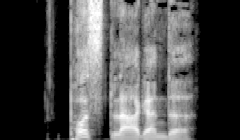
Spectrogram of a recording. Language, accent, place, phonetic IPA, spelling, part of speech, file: German, Germany, Berlin, [ˈpɔstˌlaːɡɐndə], postlagernde, adjective, De-postlagernde.ogg
- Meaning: inflection of postlagernd: 1. strong/mixed nominative/accusative feminine singular 2. strong nominative/accusative plural 3. weak nominative all-gender singular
